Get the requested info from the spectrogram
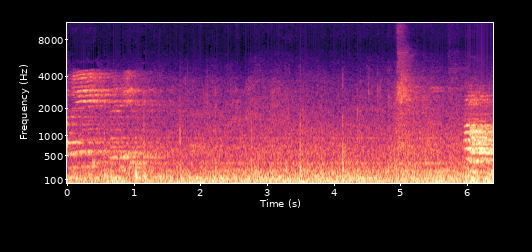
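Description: Low steady hum of a large gym hall with faint voices at the start, and a single sharp crack near the end: a badminton racket striking a shuttlecock.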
